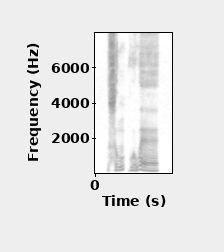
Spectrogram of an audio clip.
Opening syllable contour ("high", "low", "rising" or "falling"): rising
